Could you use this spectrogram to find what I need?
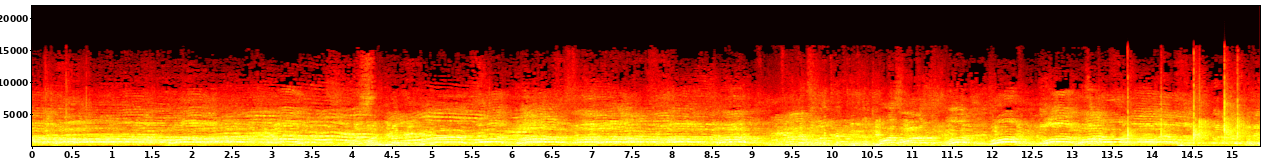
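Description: Several people sing together through loudspeakers in a large hall.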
